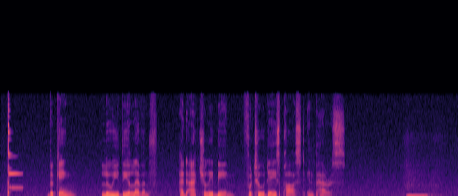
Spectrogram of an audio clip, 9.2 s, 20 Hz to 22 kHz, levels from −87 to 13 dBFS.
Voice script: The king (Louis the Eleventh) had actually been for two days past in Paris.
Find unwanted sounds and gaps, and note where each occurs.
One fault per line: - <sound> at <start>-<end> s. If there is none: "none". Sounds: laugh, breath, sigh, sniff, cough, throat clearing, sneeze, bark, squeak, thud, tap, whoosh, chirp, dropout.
- tap at 0.1-0.5 s
- breath at 8.0-9.0 s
